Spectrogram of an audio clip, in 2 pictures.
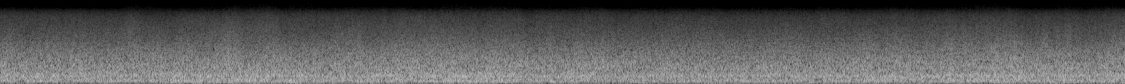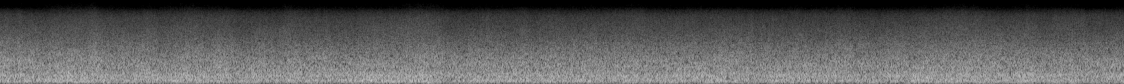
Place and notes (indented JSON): {
  "title": "Lithuania, Uzpaliai, dam at small water power station",
  "date": "2011-04-10 18:10:00",
  "latitude": "55.65",
  "longitude": "25.58",
  "altitude": "88",
  "timezone": "Europe/Vilnius"
}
